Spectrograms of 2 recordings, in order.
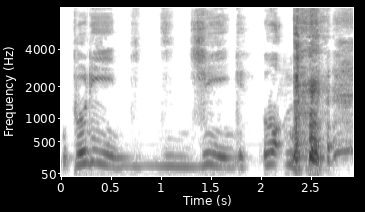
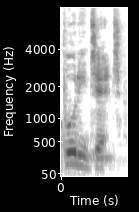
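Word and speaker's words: Buttigieg: who is uh Pete booty jig like literally what they said he's Pete booty buty it's called booty jit that's what it's called you can't say his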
